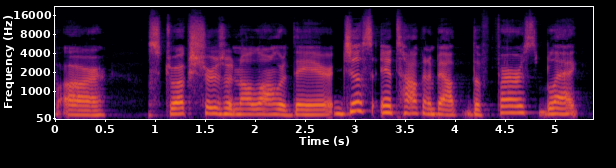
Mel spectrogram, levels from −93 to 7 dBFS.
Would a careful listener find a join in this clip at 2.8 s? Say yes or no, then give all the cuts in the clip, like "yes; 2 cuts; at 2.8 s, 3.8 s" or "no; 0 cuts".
yes; 1 cut; at 2.8 s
